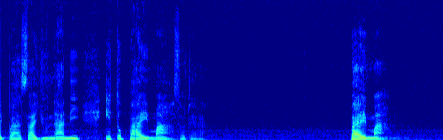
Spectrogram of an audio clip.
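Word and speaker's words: βῆμα: Baima. Bacanya baima.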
